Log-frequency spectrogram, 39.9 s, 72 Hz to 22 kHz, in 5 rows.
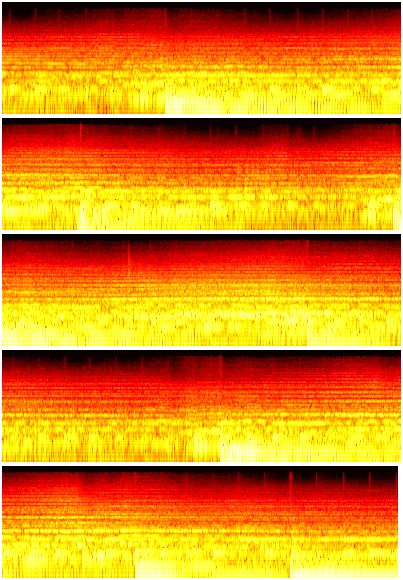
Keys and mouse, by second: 0.6 s, 1.7 click, 3.0 alt+e, 4.5 i, 5.6 g, 5.9 x, 6.9 click, 8.7 i, 9.5 click, 10.5 i, 11.6 g, 11.9 x, 12.9 click, 13.1 2, 13.5 alt+click, 14.0 alt+shift+click, 14.9 ctrl+b, 15.6 click, 17.1 ctrl+b, 19.3 Tab, 20.3 Tab, 21.1 Tab, 21.5 Tab, 22.4 ctrl+r, 24.2 Escape, 24.9 3, 25.2 alt+click, 27.4 3, 28.1 alt+click, 28.7 ctrl+KP_Add, 30.9 alt+shift+click, 31.9 i, 35.2 alt+e, 37.7 click, 38.0 2, 39.2 2, 39.5 alt+click.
